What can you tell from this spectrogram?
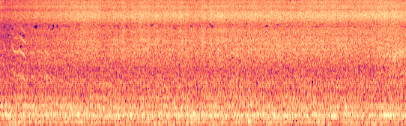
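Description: Red-hot steel kitchen knife pressed into a frozen-solid tomato, sizzling with a steady hiss as the glowing blade meets the ice, over a steady low hum.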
